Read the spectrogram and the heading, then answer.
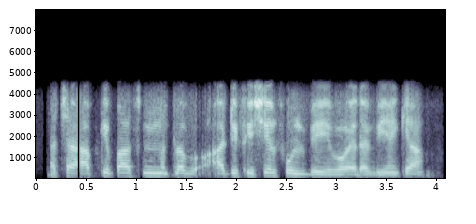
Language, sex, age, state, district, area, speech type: Urdu, male, 18-30, Bihar, Purnia, rural, conversation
